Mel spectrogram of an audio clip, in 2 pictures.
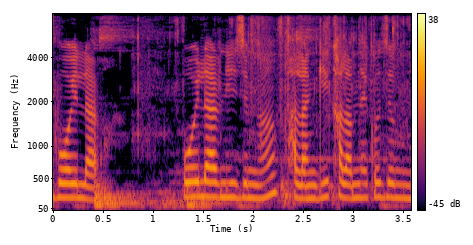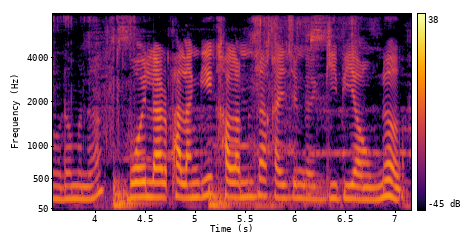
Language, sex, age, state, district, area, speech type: Bodo, female, 18-30, Assam, Udalguri, rural, spontaneous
